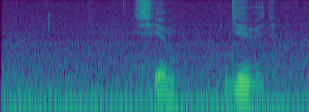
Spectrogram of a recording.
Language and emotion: Russian, neutral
